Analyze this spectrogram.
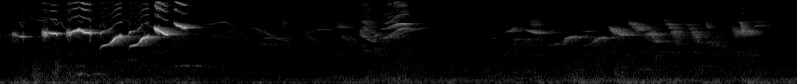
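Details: Lined seedeater (coleiro de gola) singing loudly in the Tui Tui song style: a burst of fast, high, sweeping whistled notes over about two seconds, followed by softer scattered chirps and twittering phrases.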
